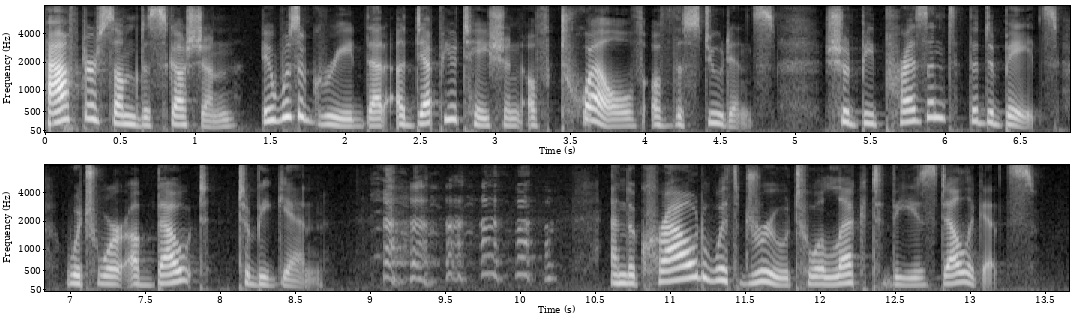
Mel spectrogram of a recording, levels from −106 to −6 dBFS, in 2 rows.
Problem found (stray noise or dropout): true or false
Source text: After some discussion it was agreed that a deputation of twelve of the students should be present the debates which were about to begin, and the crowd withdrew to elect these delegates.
true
